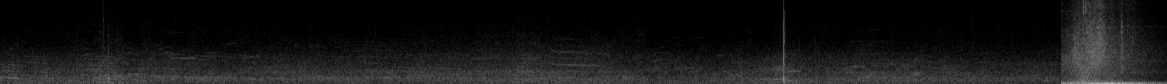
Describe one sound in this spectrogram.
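A stadium crowd murmurs steadily in the distance.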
